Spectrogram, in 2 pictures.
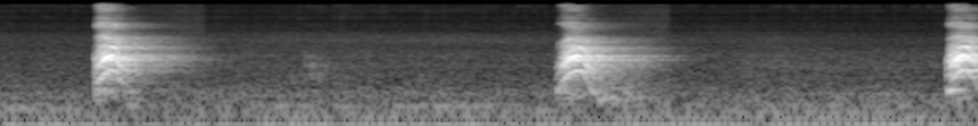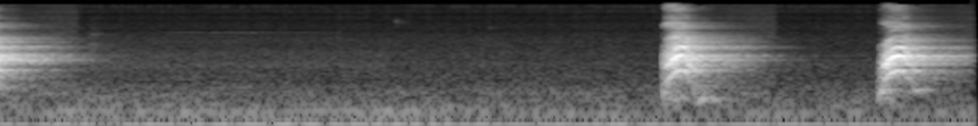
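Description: A Maltese dog gives sharp, high, yappy barks, spaced one to three seconds apart, out of excitement.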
